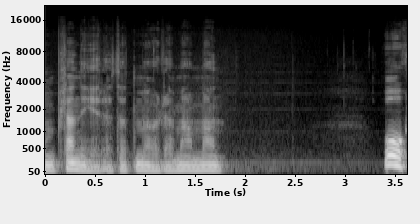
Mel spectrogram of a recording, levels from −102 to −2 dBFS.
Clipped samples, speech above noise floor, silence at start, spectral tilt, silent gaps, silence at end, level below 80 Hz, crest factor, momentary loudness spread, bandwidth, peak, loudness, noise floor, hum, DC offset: under 0.1%; 38 dB; 0 s; -8 dB/octave; none; 0 s; -42 dBFS; 20 dB; 12 LU; 11.5 kHz; -10 dBFS; -30 LUFS; -68 dBFS; none; under 0.1%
